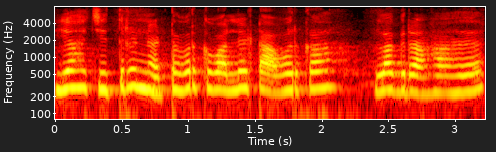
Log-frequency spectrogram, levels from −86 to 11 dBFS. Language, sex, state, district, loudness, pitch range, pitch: Hindi, female, Uttar Pradesh, Lucknow, -16 LUFS, 255-285 Hz, 270 Hz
